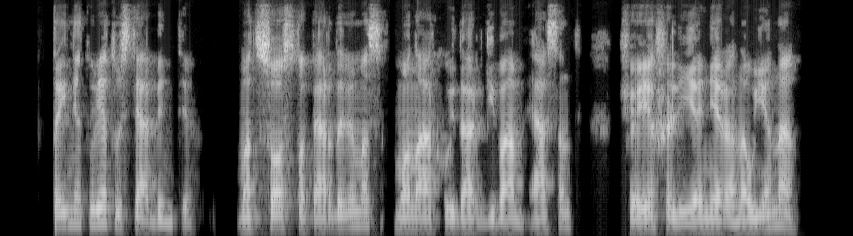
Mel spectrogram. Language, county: Lithuanian, Alytus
